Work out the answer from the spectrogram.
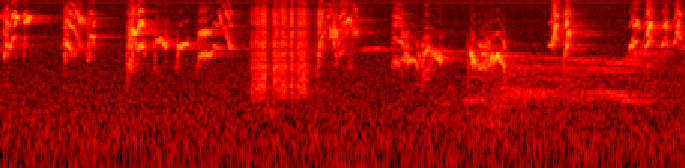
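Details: Greater green leafbird, or cucak ijo of Indonesia, singing energetically: a dense mix of scratchy chatter, buzzy bursts and short whistles, with a rasping noisy phrase near two seconds and thin high notes at the end.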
